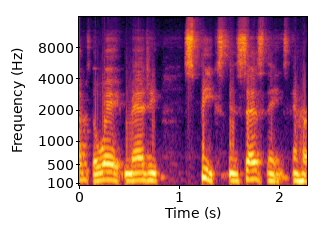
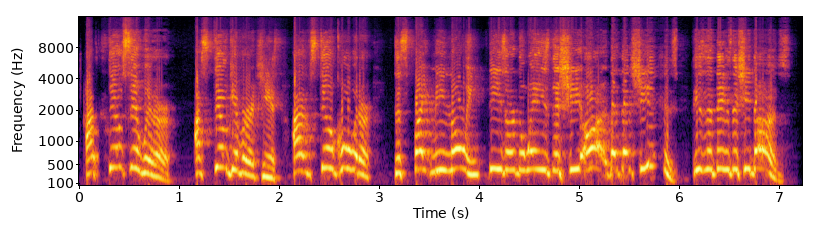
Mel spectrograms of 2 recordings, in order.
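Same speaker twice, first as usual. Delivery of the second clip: higher-pitched, worked-up protest; exasperated insistence; 9 semitones higher than usual. Real, not acted. Defending herself over still sitting with her, exasperated insistence.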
